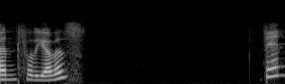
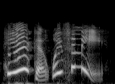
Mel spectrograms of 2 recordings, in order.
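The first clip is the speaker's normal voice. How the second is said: high, fast call to wait up; eager call; 13 semitones higher, 5 dB louder, faster than usual. Acted. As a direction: hurry after her calling out. Small friend calling out, running.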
